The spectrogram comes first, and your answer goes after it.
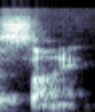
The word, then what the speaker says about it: sign: Yeah, so let's just call it a sign. So sign, there's signs everywhere you go. Okay, so a sign, again, the pronunciation. So the G is silent.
